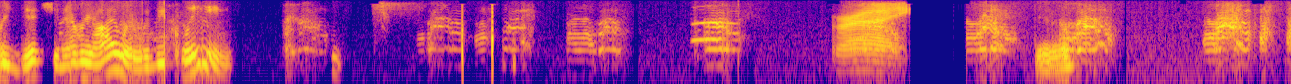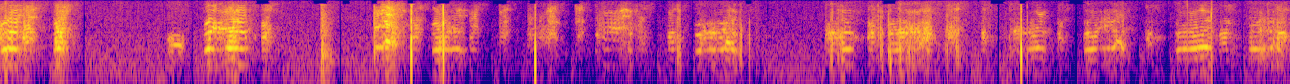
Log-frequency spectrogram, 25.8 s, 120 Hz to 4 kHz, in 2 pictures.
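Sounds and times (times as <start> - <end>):
speech: 0.2 - 3.5
flock of geese honking: 4.1 - 7.5, 8.4 - 11.2, 12.0 - 13.8, 14.6 - 15.7, 16.6 - 20.5, 21.2 - 25.7.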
